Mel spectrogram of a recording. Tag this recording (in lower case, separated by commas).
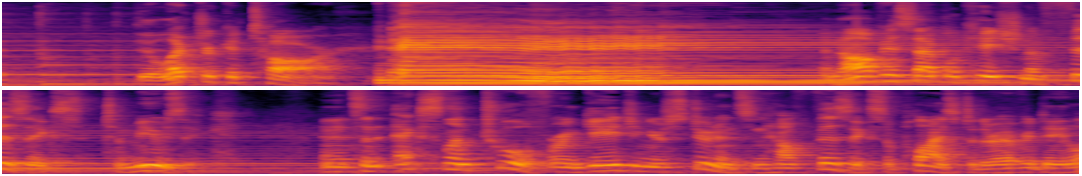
strum, plucked string instrument, electric guitar, musical instrument, music, speech, guitar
